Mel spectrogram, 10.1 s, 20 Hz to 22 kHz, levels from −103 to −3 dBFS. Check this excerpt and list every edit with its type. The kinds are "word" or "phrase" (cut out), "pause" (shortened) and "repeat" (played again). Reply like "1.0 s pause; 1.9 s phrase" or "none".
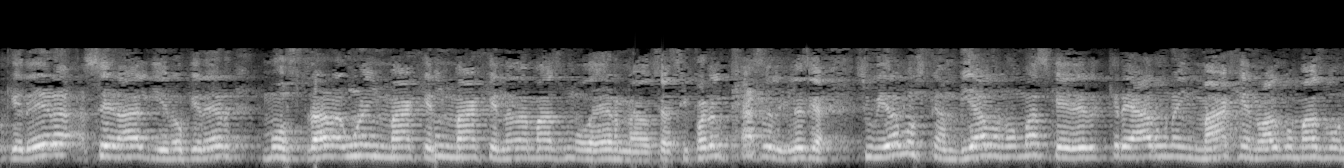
1.4 s word; 3.3 s repeat; 7.9 s word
